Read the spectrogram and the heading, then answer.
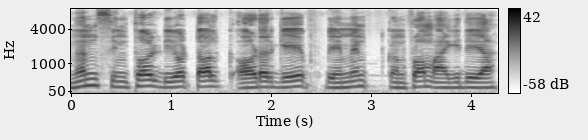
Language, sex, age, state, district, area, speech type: Kannada, male, 18-30, Karnataka, Bidar, urban, read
